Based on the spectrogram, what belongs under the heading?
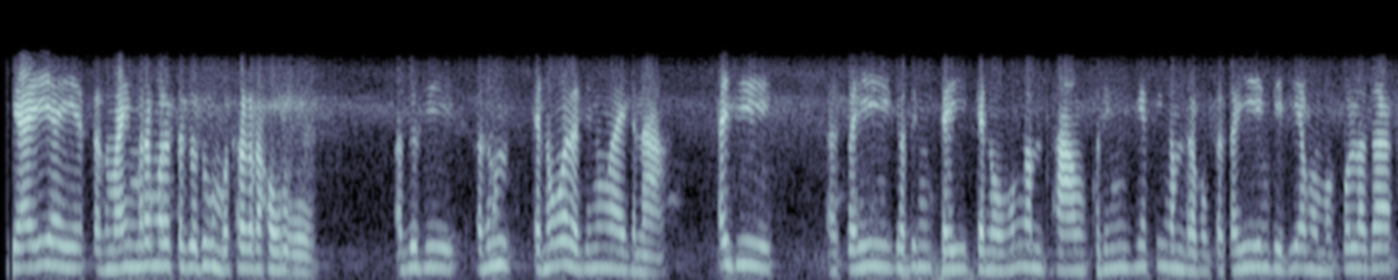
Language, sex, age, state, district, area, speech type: Manipuri, female, 45-60, Manipur, Imphal East, rural, conversation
